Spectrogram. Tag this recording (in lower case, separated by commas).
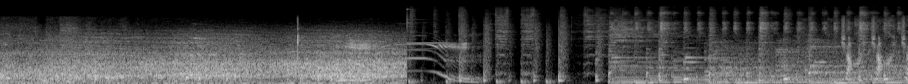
subway, rail transport, train, railroad car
